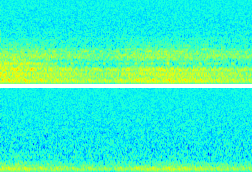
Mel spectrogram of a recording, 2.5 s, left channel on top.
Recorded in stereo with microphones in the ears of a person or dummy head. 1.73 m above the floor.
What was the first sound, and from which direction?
Only background noise.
